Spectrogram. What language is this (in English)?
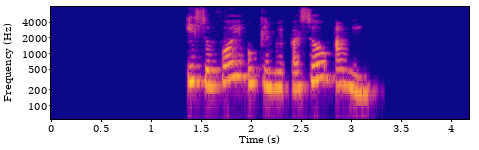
Galician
